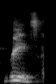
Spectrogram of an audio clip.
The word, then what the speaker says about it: Reitz: saying say your last name for me reads reits okay dr galena reads okay good good i didn't want to botch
